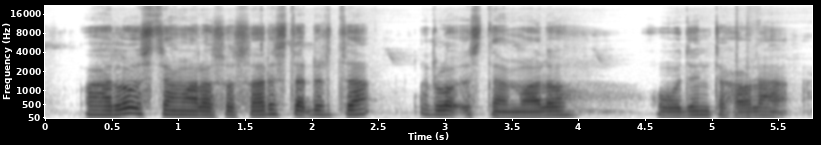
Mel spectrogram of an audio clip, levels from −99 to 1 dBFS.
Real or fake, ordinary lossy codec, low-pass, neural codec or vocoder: real; none; none; none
